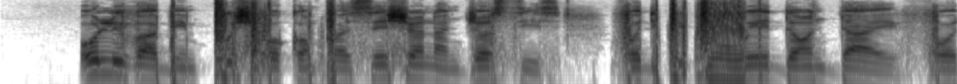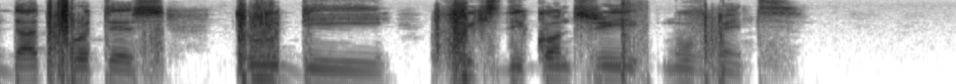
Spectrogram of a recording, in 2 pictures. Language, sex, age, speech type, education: Nigerian Pidgin, male, 15-29, spontaneous, tertiary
